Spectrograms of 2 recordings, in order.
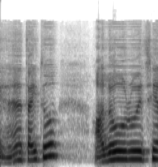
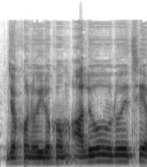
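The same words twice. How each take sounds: First: Higher, louder burst of wonder on আলো রয়েছে; a child's delighted surprise; amazed agreement. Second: Said in the usual way. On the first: Retold or imitated. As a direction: realise it's true and marvel. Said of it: "সেও দেখে অবাক হয়ে গেল". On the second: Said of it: "narrator restates calmly".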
